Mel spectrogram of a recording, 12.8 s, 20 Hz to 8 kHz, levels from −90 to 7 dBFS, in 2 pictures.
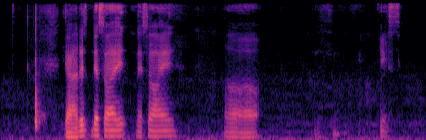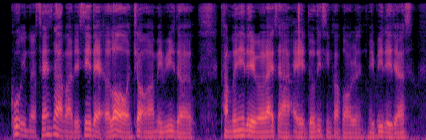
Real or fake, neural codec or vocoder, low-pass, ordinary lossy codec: fake; codec, 16 kHz in and 24 kHz out, 1.1 kbps, FireRedTTS-2 codec; 7.2 kHz; none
